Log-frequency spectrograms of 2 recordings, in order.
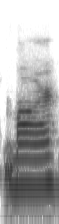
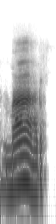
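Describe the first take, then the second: First: MAR with a smooth English r, not rolled; English pronunciation. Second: MAR with a pure ah and rolled r; Spanish pronunciation. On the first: Teacher contrasts vowel R's, English pronunciation. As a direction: say "Mar" with one r-coloured vowel. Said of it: "Vowel R's". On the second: Teacher contrasts vowel R's, Spanish pronunciation. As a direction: lower "mar", tapping the final r. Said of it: "we would roll those R's". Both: Shown as a demonstration.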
